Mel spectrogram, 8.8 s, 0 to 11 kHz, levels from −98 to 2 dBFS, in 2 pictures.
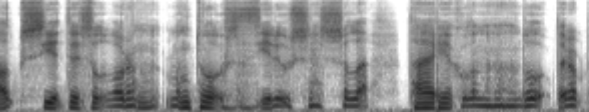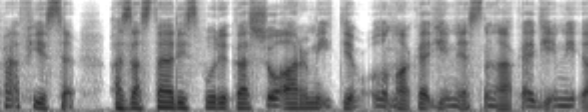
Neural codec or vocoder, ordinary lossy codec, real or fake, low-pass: autoencoder, 22.05 kHz, a latent of 192 numbers a frame, VITS, trained on many speakers; none; fake; none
